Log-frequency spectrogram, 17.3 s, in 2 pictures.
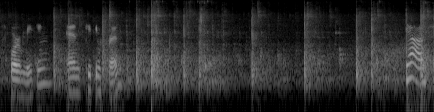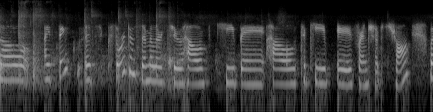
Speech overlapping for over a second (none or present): none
